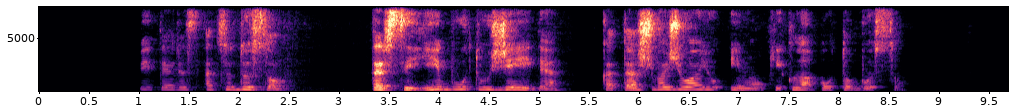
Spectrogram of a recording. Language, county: Lithuanian, Marijampolė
